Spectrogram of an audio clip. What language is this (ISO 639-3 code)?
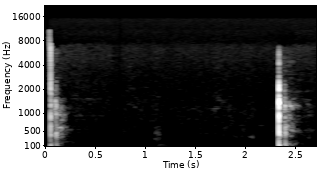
ben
